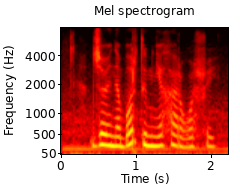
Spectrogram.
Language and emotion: Russian, positive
